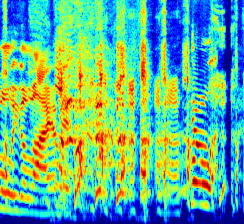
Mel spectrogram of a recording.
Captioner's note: laughs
